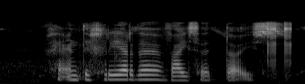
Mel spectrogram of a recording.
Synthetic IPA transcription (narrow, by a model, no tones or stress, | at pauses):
χəʔə̰ntəχriərdəvəjsətœ̰ɥs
